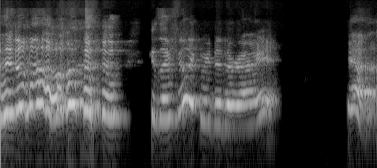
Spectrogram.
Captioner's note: chuckles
